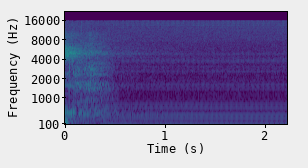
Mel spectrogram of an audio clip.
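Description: Steady electrical mains hum from the stage sound system, several steady tones held at one level, as the echo of the voice dies away in the first half second.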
